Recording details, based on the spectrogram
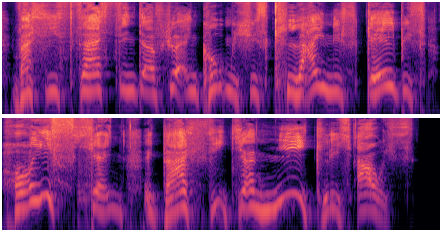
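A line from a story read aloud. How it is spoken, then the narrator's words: Squeaky voice. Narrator (German): piepste Pieper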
